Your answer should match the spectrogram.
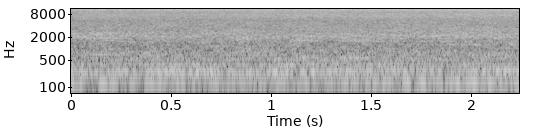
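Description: Steady machinery hum on a factory floor: an even, unbroken low drone with a hiss over it.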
